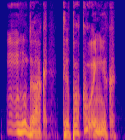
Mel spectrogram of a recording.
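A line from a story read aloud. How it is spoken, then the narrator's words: Wheezing in pain. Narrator (Russian): захрипел тот, корчась от боли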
